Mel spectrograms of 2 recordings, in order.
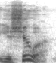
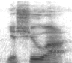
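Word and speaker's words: יְשׁוּעָה: All right, what we have here is YE is yeah, that's an open syllable. Shu, that's an open syllable. Then we have AH. Now that may look like an open syllable. It's actually a closed syllable because there's an I in there.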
